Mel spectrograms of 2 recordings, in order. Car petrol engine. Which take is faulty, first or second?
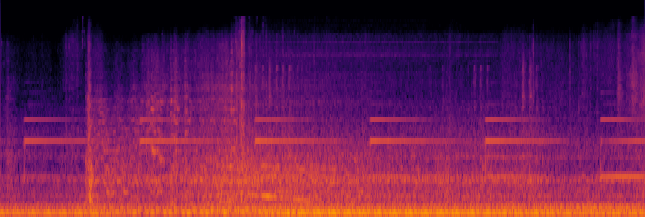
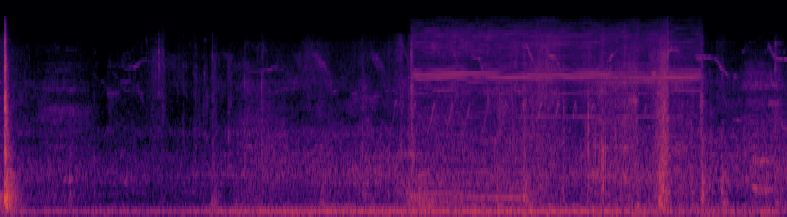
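first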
